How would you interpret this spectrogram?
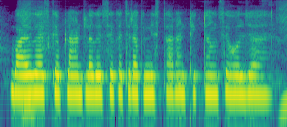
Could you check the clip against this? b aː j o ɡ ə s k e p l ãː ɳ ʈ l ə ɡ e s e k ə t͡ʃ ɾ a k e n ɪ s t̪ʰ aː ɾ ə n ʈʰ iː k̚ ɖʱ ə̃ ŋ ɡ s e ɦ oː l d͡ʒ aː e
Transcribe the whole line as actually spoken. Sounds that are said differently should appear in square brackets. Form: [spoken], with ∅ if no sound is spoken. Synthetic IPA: b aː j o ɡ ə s k e p l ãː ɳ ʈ l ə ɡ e s e k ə t͡ʃ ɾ a k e n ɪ s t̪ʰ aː ɾ ə n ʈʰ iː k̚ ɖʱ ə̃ ŋ ɡ s e ɦ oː l d͡ʒ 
